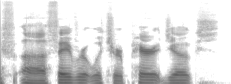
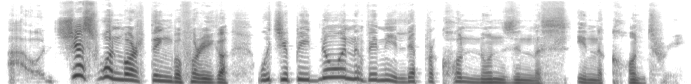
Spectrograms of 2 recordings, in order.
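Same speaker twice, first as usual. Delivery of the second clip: high, loud, lilting leprechaun; politely persistent leprechaun voice; 9 semitones higher, 7 dB louder than usual. Acted. Leprechaun pressing Mother Superior further, high eager lilt.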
